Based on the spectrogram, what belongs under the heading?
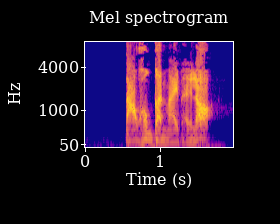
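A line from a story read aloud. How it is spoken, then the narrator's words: Furious old man shouting. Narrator (Vietnamese): lão điên tiết, lão quát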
